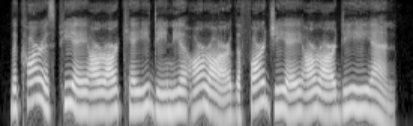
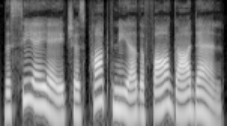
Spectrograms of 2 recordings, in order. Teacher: In America and Canada, the R is a hard R. It's rhotic. Your tongue curls back, but it doesn't touch the roof of your mouth. Think of a dog growling, grr. · The R turns into a breath of air. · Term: non-rhotic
